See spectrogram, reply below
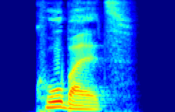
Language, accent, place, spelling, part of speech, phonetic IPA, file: German, Germany, Berlin, Cobalts, noun, [ˈkoːbalt͡s], De-Cobalts.ogg
- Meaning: genitive singular of Cobalt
